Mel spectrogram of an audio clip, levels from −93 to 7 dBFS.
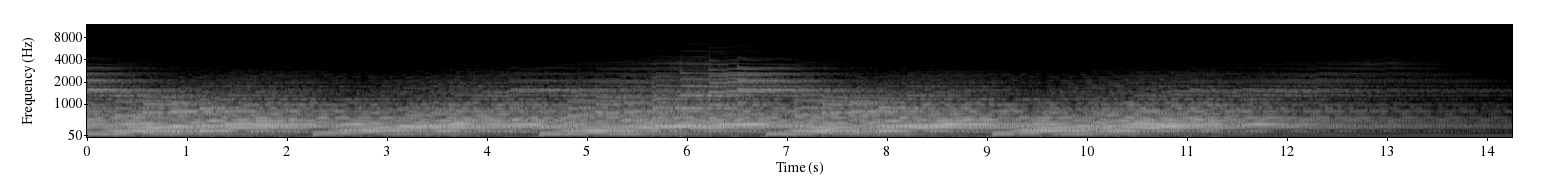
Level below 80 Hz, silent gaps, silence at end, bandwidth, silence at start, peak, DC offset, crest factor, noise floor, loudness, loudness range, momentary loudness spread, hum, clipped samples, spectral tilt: -64 dBFS; none; 0.65 s; 4.2 kHz; 0 s; -18 dBFS; under 0.1%; 14 dB; -58 dBFS; -31 LUFS; 3 LU; 7 LU; 50 Hz at -60 dBFS; under 0.1%; -11 dB/octave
